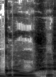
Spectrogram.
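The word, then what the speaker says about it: Grouchy: «Наполеон отправил ему навстречу груши, чтобы не пустить к Веллингтону». – Льюис засмеялся. «Что отправил?» «Это фамилия», — подсказала миссис Циммерман. «Только произносится она как груши. Он ведь француз.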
